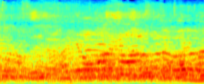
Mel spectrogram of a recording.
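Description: Speech: a man's voice talking into a handheld microphone.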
